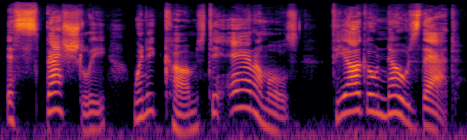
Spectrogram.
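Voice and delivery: high-pitched indignant defence; insistent. A narrator's reading. Guest defends his ethics about animals, insistent and high. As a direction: keep protesting, pitch climbing. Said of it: "I insisted".

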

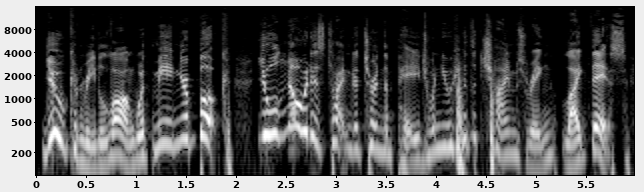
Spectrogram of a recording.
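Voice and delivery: high-pitched storybook record intro; high, performed read-along announcer; read-along storybook narrator. Acted.

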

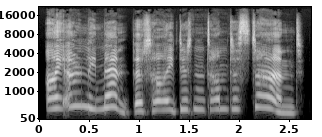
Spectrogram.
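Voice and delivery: put-on a puzzled young girl; Alice. Alice explains herself.

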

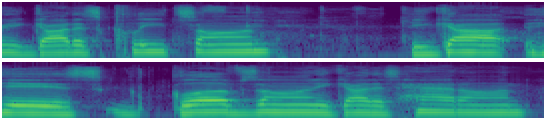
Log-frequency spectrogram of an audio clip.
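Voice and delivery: usual speaking voice

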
